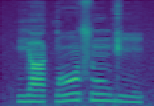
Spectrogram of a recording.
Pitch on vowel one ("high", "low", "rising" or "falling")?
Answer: low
